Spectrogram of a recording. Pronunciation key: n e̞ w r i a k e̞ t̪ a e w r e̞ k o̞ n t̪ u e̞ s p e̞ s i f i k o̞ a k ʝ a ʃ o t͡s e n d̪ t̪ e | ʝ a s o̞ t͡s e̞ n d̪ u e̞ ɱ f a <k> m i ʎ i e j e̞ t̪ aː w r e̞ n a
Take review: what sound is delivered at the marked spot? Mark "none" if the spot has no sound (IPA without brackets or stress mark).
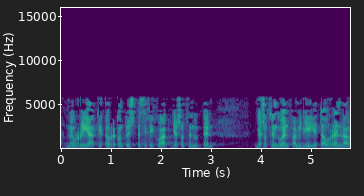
none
